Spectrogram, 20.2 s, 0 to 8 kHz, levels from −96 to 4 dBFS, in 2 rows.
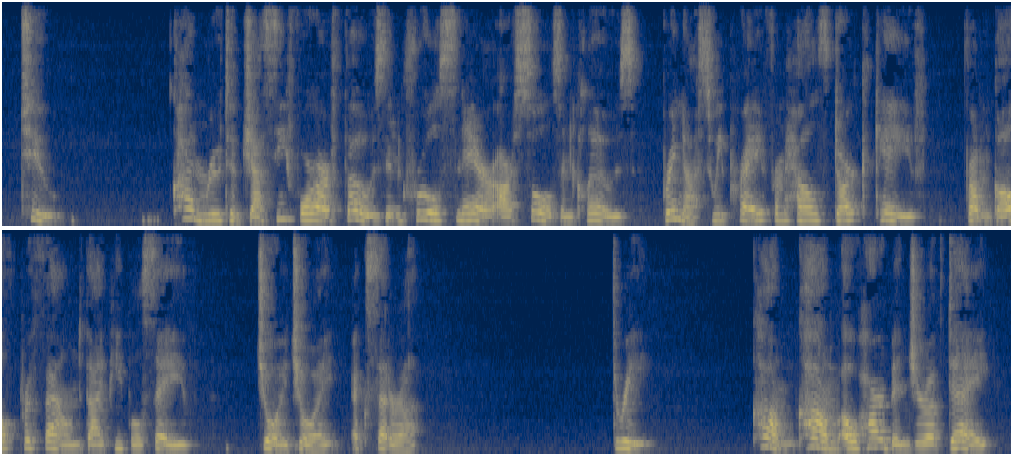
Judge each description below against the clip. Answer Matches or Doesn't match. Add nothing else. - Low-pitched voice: Doesn't match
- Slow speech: Matches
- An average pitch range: Matches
